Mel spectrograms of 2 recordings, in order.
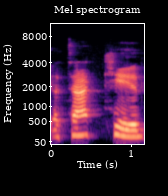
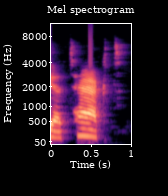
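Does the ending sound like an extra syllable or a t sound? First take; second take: extra syllable; t sound. First: The ending is said as an extra syllable. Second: The ending is said as a short t sound. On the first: The speaker calls it wrong. "we don't say attack kid, no, we don't say that" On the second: The speaker calls it right. "We say attacked"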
